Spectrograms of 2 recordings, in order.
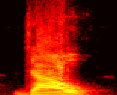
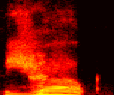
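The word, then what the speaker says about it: João: Joao. Yes, thank you. Carry on. But sorry, continue. It's Joao.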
